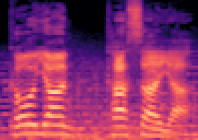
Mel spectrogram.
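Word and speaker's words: Koyanskaya: Coan Kaa I think that's how you said Coan kasaya Coan uh I I think I I said it right this time Coan kasaya Coan kasaya Coan kasaya I got it I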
